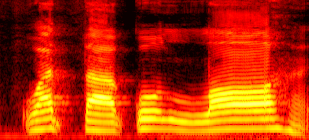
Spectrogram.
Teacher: ada lafaz Allah sebelumnya ada huruf yang memiliki tanda baca domah maka lafaz Allahnya ini dibaca tebal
